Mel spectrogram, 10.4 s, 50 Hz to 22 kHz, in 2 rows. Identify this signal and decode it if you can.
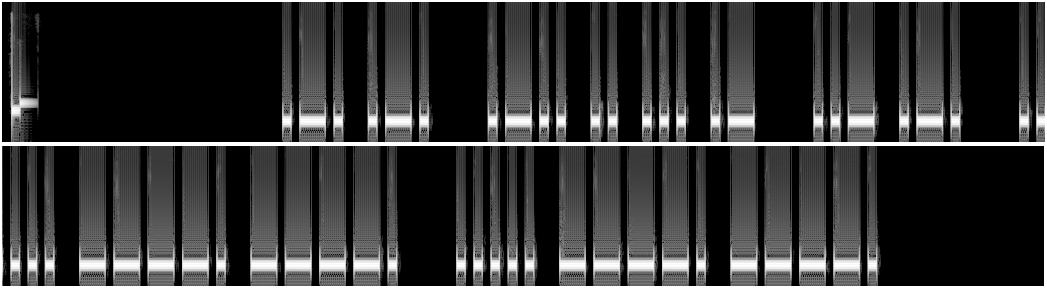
Morse code, heard as a keyed tone, about 28 wpm, 690 Hz. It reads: RR LISA UR 599 599
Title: SOTA QSO Practice 28wpm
